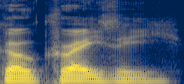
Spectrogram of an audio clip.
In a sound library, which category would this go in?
Speech > Solo speech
